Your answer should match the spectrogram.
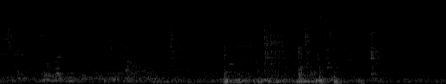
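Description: Near silence with faint scattered clicks and knocks from musicians handling and setting down their guitars and moving about, a little louder in the second half.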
